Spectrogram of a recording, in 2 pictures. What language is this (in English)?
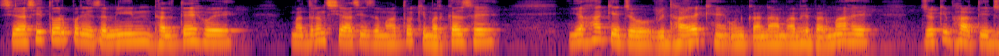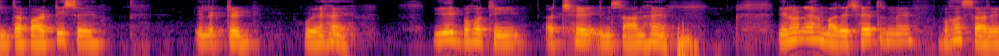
Urdu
